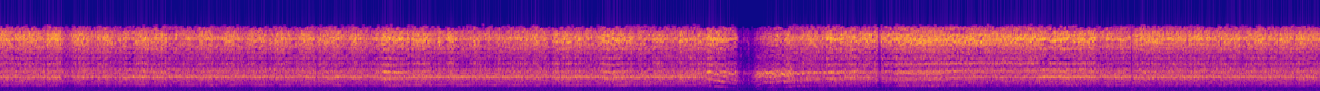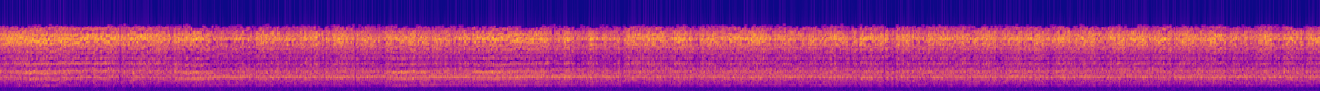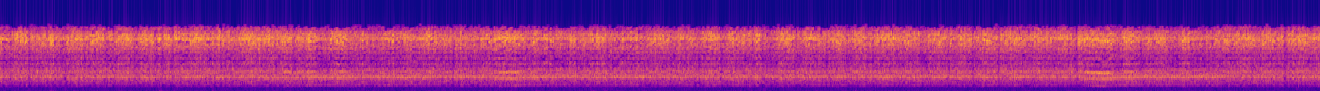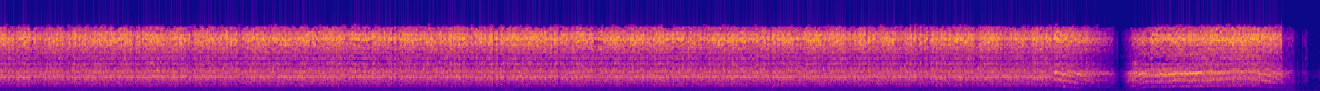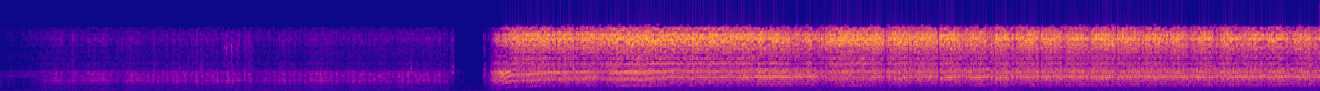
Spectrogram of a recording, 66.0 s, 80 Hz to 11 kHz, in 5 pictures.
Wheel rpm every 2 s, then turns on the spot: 230, 230, 230, 190, 190, 230, 230, 230, 230, 230, 230, 230, 230, 230, 230, 230, 230, 230, 230, 230, 230, 230, 230, 230, 230, 130, 70, 10, 20, 180, 230, 230, 230.
52-56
